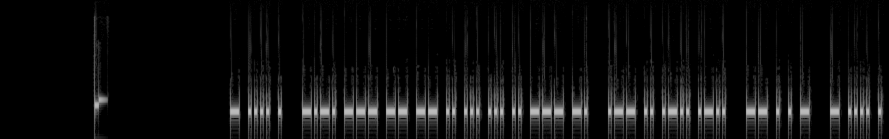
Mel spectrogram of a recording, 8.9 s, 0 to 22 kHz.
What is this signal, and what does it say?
Morse code, heard as a keyed tone, about 40 wpm, 700 Hz. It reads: THE COMMISSION WILL MEET THE
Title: Sentences from Top 1400 Words 40wpm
